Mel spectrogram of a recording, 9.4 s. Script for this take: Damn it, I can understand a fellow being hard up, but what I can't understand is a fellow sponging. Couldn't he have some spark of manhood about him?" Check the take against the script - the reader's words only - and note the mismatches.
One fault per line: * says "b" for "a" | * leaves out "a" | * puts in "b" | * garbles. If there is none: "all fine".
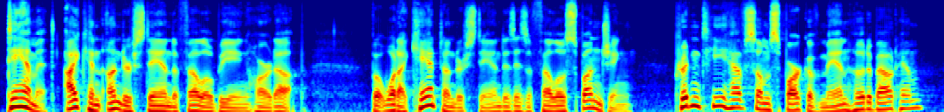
* puts in "is"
